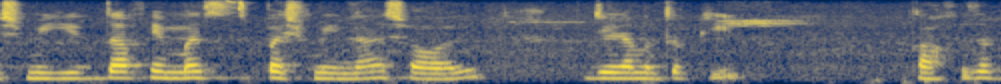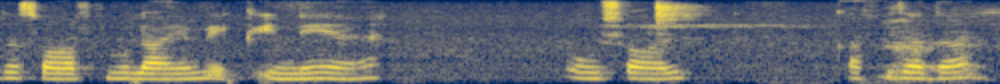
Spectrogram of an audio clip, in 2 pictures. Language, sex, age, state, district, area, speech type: Dogri, female, 18-30, Jammu and Kashmir, Jammu, urban, spontaneous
